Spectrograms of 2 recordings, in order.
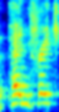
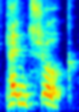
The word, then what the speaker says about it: Pentrich: Sean, a few days back, you completely dismissed the Pentrich incident. You butchered the pronunciation. It's Pentruck. Yes, I did.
